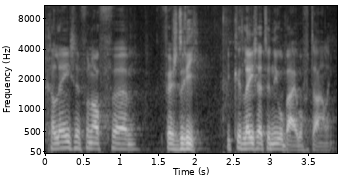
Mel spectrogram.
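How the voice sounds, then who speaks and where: A man preaching, calmly reading a Bible passage aloud with small slips and spoken asides. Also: medium pitch, normal speed. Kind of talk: Bible reading in a church service.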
